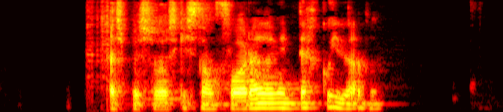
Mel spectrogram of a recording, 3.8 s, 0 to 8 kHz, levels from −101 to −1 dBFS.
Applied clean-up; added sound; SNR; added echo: neural mask model RNNoise.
